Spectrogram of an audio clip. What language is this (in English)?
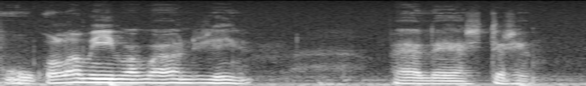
Finnish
